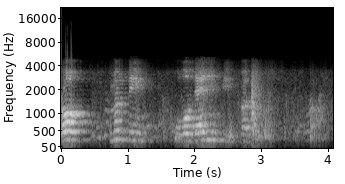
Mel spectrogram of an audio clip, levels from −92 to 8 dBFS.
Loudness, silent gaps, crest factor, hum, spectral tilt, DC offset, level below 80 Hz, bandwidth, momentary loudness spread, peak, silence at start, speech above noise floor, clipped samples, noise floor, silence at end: -20 LUFS; none; 20 dB; none; -0.5 dB/octave; under 0.1%; -62 dBFS; 6 kHz; 20 LU; 0 dBFS; 0 s; 18 dB; under 0.1%; -40 dBFS; 0.1 s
